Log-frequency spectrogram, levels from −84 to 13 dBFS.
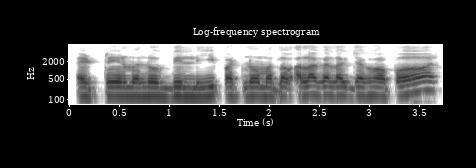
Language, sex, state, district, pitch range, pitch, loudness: Maithili, male, Bihar, Saharsa, 135-140 Hz, 135 Hz, -14 LUFS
